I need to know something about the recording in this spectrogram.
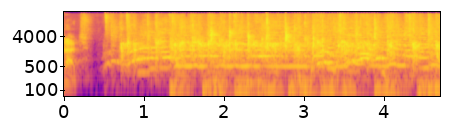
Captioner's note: applause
